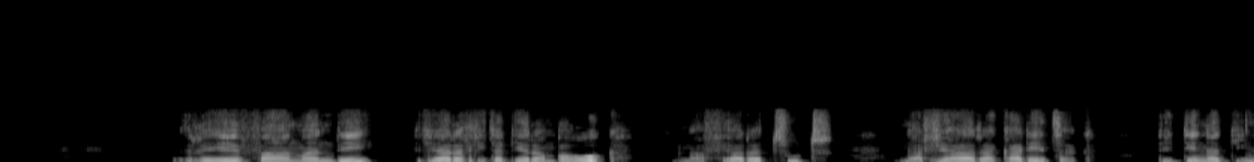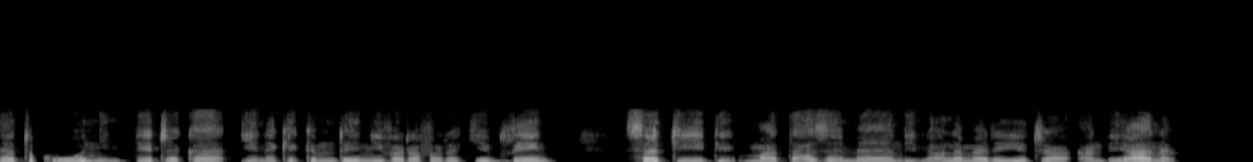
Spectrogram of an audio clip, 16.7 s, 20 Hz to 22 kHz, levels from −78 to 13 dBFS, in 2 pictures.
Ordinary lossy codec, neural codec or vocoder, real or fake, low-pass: MP3, 64 kbps; codec, 24 kHz, 0.9 kbps, WavTokenizer, medium speech release version 2; fake; 7.2 kHz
